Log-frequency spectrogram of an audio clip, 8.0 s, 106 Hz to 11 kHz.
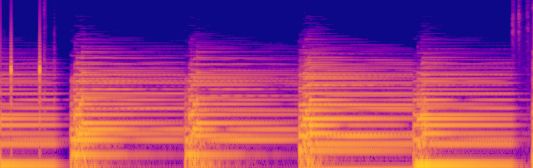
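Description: A software piano-like instrument (the Vaults plugin, fed by the Ripchord chord generator) plays a chord progression in Eb Dorian. Four sustained chords come in about every 1.75 s. Each is lightly strummed, with its notes entering in quick succession, and each fades before the next.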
